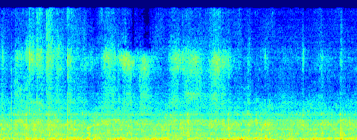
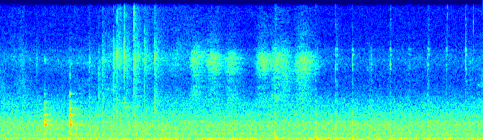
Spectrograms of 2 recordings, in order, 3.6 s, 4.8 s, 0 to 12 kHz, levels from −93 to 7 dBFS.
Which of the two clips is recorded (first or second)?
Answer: second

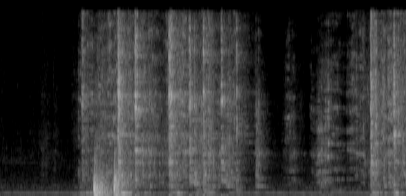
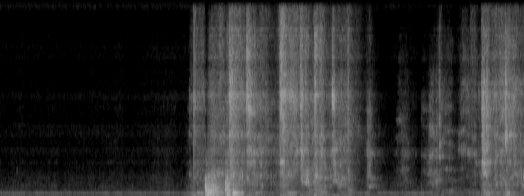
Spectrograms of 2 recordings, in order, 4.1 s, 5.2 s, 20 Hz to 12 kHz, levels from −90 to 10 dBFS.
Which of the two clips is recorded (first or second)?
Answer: first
